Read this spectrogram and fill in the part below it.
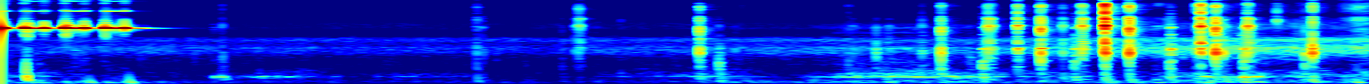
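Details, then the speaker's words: Carbon monoxide/gas detector alarming on smoke test spray: a shrill, fast-pulsed high beep for under a second, then only clicks and handling. It shows no ppm reading. "That's pretty weird actually. You test it with smoke spray, it actually goes off. I'm actually not joking or kidding, it actually does."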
